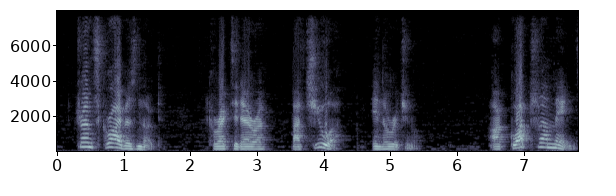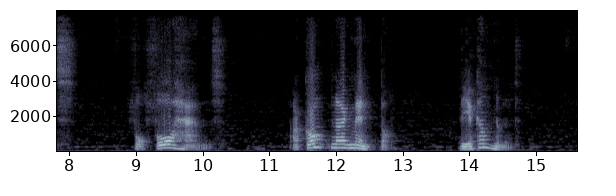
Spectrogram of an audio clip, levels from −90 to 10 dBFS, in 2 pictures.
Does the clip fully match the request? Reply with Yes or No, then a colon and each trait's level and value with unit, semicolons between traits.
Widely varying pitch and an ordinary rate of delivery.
No: wide, 7.2 semitones; slow, 60 wpm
